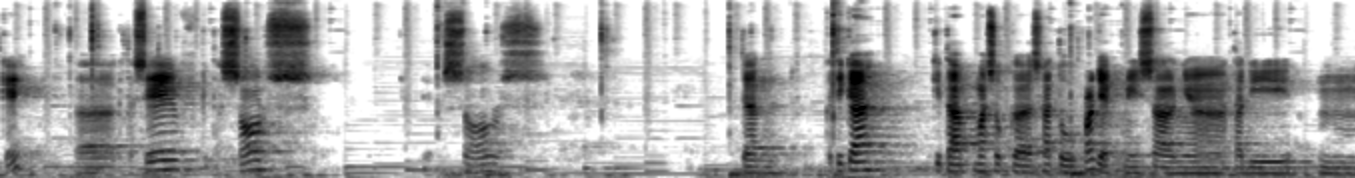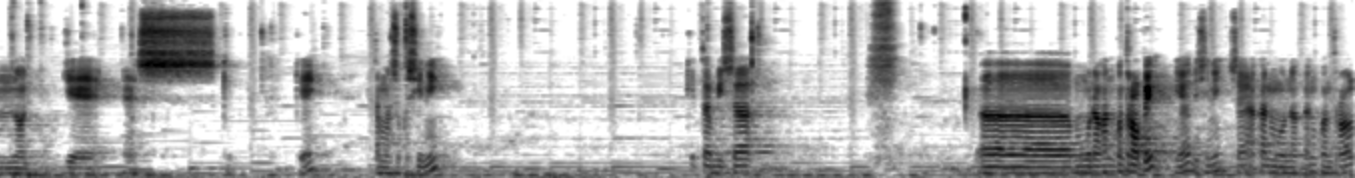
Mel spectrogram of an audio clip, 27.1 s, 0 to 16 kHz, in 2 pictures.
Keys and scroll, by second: 0.0-5.4 typing, 5.4 Up, 6.0 Return, 7.0-8.1 typing, 8.2 Return, 10.2-11.6 typing, 13.3-15.5 typing, 15.8 Right, 16.1 Return, 17.0-19.1 typing, 19.1 Left, 19.2 Left, 19.8 Left, 20.3-21.2 typing, 22.4-23.2 typing.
